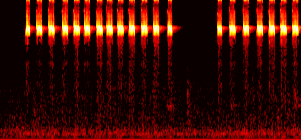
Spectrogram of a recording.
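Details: Male cricket chirping on a summer evening: short, high, shrill pulses repeated about four times a second in a steady run, a pause of about a second, then the same rhythmic chirping resumes. No other sounds.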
